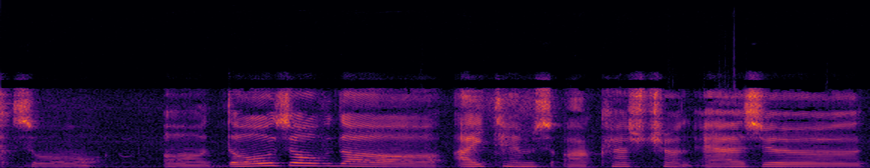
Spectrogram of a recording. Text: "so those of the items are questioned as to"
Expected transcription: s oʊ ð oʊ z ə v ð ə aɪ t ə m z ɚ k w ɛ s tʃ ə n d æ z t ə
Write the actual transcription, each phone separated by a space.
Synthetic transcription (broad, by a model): s oʊ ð oʊ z ə v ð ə aɪ t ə m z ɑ k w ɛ s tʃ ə n æ z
